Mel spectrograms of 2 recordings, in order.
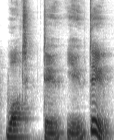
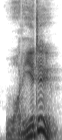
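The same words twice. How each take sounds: First: Each word is said fully and separately. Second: The words are reduced and run together. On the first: "when we read, we say" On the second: "But when we speak, we say"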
